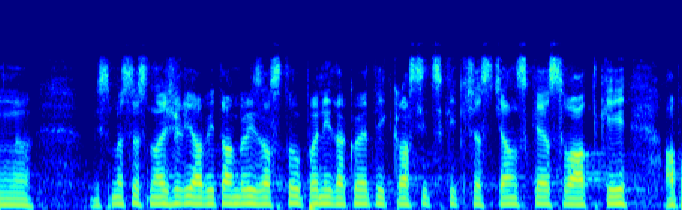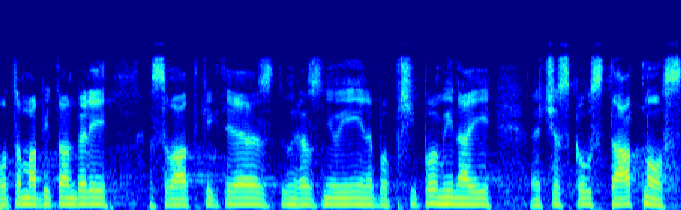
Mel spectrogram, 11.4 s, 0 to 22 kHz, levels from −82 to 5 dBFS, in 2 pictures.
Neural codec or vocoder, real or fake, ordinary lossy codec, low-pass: none; real; Opus, 24 kbps; 7.2 kHz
